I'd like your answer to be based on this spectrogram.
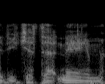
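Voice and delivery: muttered under breath. A character answering a question from Wiener Noggin, muttered under his breath. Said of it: "he says under his breath real lightly".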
